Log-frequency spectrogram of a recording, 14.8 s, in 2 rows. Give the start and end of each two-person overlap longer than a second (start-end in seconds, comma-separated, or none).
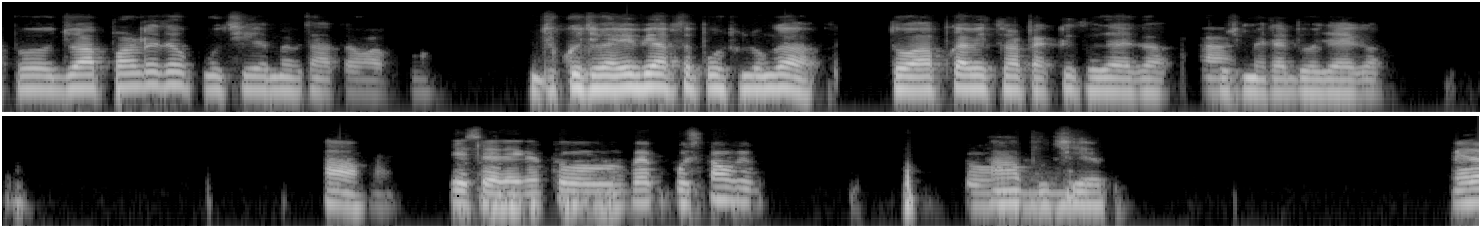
none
